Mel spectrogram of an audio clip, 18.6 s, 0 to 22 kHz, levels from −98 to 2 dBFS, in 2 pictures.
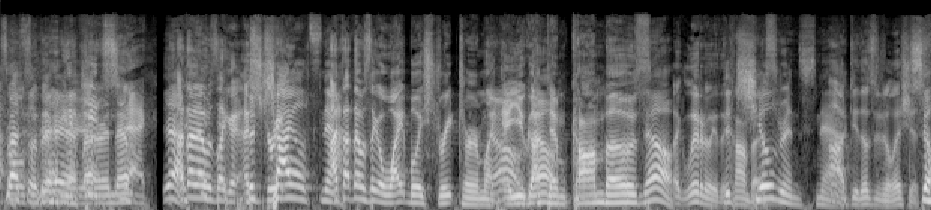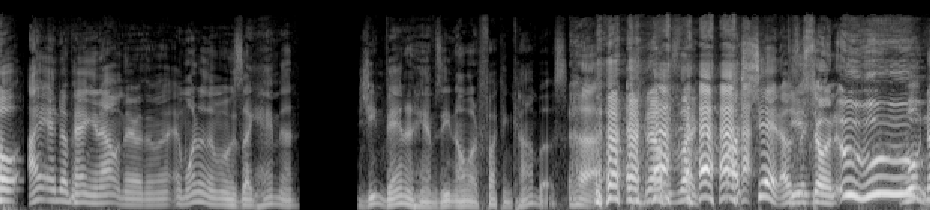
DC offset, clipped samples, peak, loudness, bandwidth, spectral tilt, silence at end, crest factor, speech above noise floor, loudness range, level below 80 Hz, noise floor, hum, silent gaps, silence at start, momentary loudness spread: under 0.1%; under 0.1%; 0 dBFS; -17 LUFS; 17 kHz; -4.5 dB/octave; 0 s; 18 dB; over 72 dB; 14 LU; -46 dBFS; under -90 dBFS; none; 1.58-1.62 s, 12.31-12.88 s; 0 s; 17 LU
